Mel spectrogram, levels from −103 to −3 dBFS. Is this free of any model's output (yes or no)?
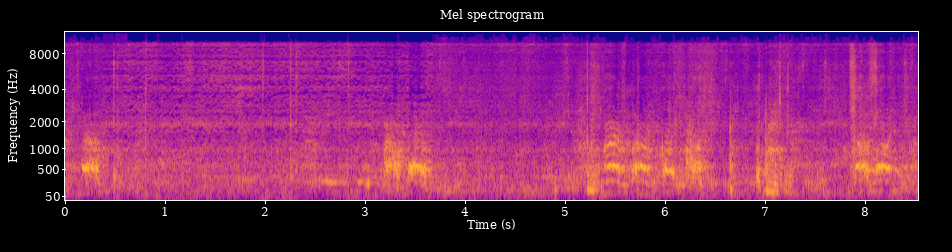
no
